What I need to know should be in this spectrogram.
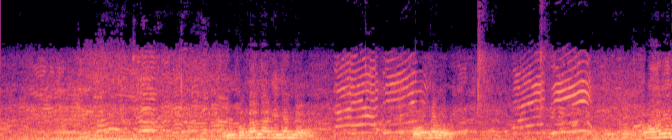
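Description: A large outdoor crowd of men shouts and cheers.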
